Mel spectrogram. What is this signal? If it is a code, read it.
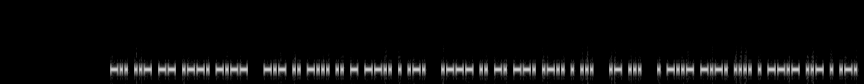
Morse code, heard as a keyed tone, about 50 wpm, 700 Hz. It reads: DUMPY KIBITZER JINGLES AS EXCHEQUER
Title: Pangram Challenge v2 - 50wpm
